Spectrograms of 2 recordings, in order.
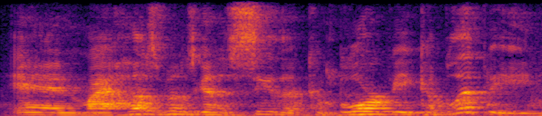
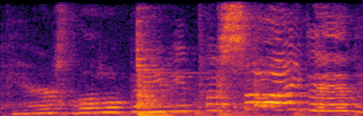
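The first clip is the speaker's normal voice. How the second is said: put-on high, cooing baby introduction; high-pitched gushing mom voice; proud new mother. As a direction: present a newborn in a high singsong. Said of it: "she walks in and she's like".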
